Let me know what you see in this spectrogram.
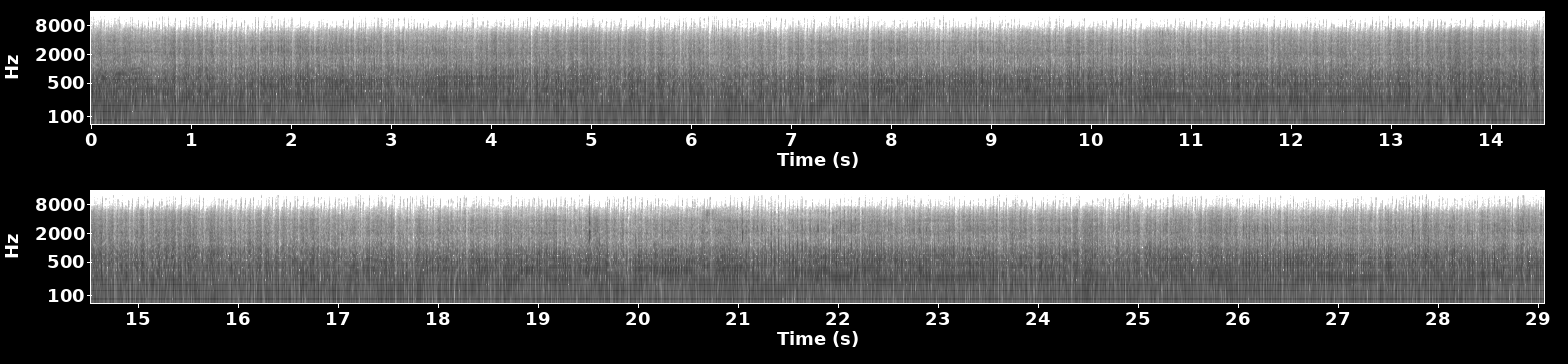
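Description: Single-cylinder KTM trail bike engine running at riding speed on a sandy dirt track, its revs rising and falling with the throttle, heard from the rider's helmet camera.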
